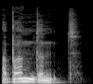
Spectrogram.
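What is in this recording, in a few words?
"abundant", English, British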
